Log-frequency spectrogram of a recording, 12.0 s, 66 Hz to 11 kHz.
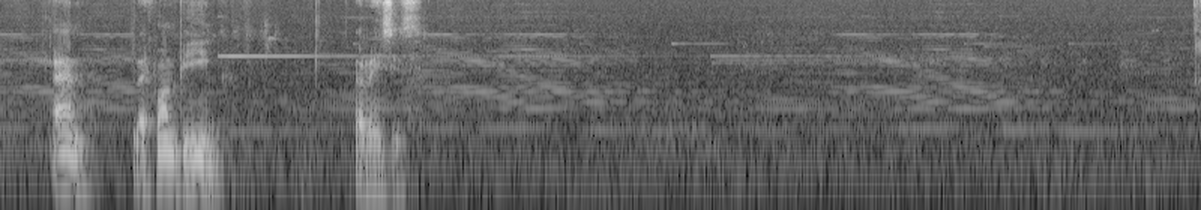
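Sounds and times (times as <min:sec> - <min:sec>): meditative drone music: 0:00.0 - 0:12.0.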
